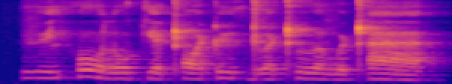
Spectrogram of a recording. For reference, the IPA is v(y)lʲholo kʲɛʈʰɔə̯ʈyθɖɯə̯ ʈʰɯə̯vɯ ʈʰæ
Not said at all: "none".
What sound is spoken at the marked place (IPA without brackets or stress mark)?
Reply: y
